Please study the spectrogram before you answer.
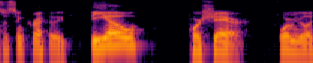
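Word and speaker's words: Théo Pourchaire: Flyer win of the week, and I'm going to pronounce this incorrectly. Theo Porcher, Formula 2 champ.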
